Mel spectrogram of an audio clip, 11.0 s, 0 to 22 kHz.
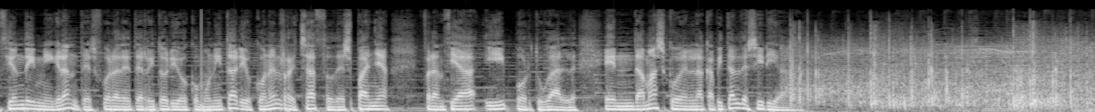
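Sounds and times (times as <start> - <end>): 
speech: 0.0 - 8.5
fireworks exploding over a city: 7.9 - 10.9.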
